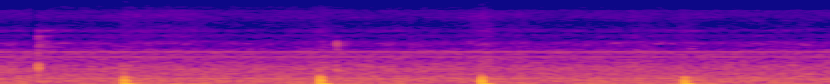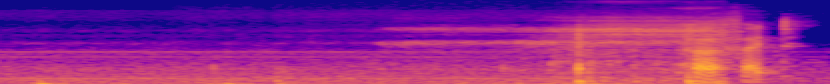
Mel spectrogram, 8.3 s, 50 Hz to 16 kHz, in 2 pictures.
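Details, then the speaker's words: Manual blood pressure with stethoscope diaphragm over the brachial artery at the antecubital fossa, cuff deflating: first tapping Korotkoff sounds marking systolic pressure heard at 90, listened to until they fade. "inflating up and slowly releasing with the valve turned and listening out for the first noses which the systolic pressure lovely I can hear that 90 and I'm going to continue listening until it fades away"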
